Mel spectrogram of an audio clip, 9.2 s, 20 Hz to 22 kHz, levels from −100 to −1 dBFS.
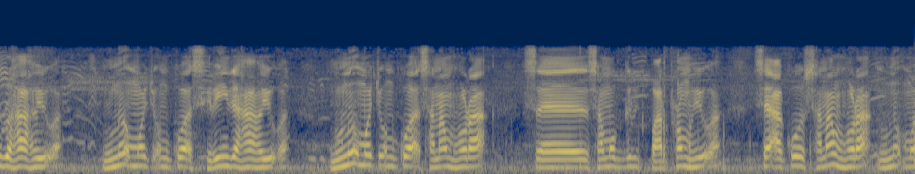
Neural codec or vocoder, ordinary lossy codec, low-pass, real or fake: none; none; 7.2 kHz; real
